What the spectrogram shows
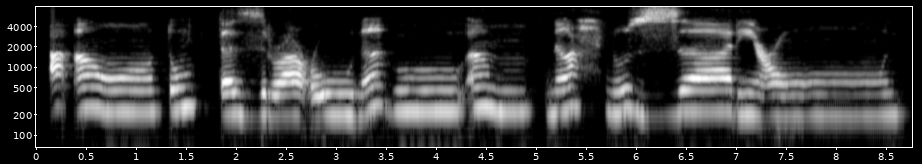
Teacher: نون ساکن کے بعد تا آ رہا ہے، لیٹر آف اخفا. نون ساکن کی جو نون ہے اس میں نون کی آواز کو ہم نے ناک میں چھپا لینا ہے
